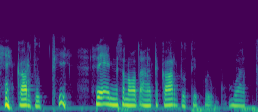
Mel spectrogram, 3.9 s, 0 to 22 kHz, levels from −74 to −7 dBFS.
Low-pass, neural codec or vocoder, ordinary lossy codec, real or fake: 7.2 kHz; none; none; real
